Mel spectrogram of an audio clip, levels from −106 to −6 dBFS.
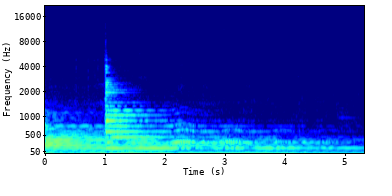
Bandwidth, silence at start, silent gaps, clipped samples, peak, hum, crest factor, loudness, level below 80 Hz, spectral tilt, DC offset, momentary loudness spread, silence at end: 15.5 kHz; 0 s; none; under 0.1%; -40 dBFS; none; 18 dB; -59 LUFS; -80 dBFS; -8 dB/octave; under 0.1%; 13 LU; 0 s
